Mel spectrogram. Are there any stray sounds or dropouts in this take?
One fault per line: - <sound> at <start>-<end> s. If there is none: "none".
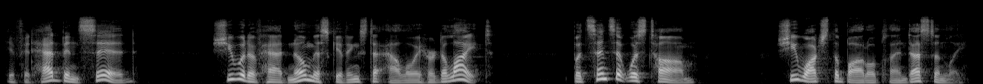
none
